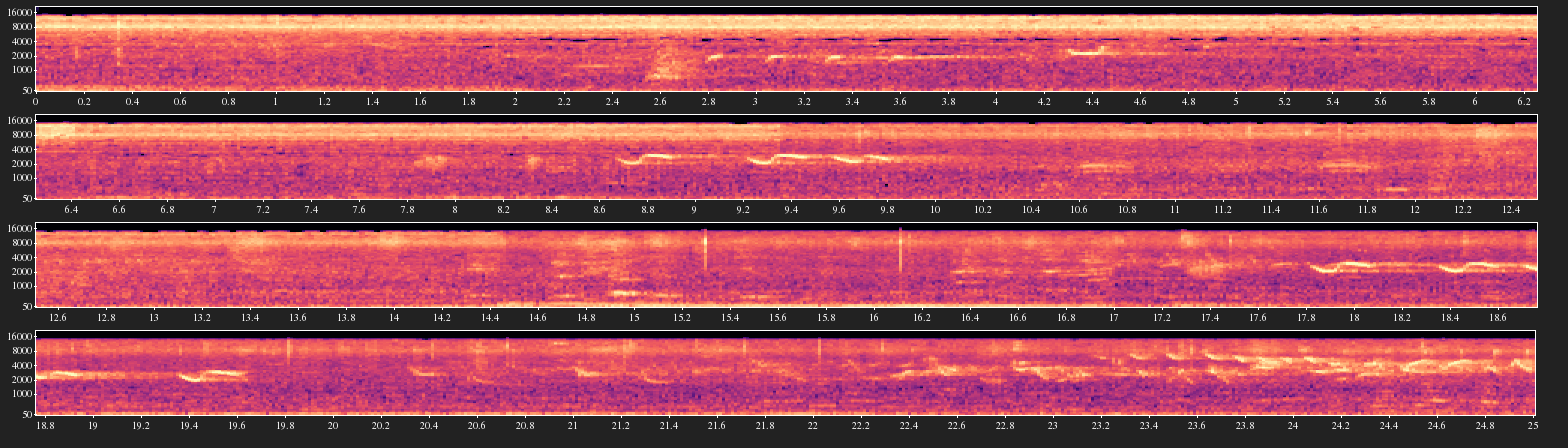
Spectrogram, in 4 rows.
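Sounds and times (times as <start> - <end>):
bird chirping: 0.0 - 6.4, 7.8 - 10.1, 17.0 - 25.0
steady hiss: 0.0 - 14.5.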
